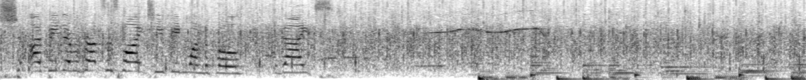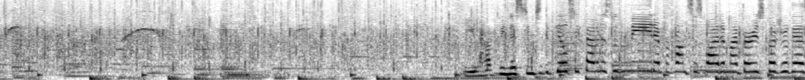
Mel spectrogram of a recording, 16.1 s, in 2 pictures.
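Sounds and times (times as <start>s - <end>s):
crowd applause: 0.0s - 16.1s
speech: 0.2s - 3.7s, 12.7s - 16.1s
music: 4.8s - 16.1s.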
